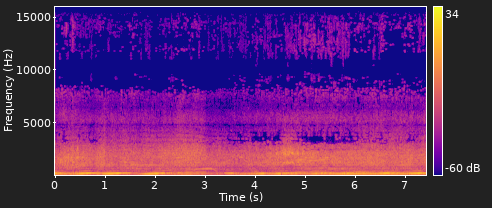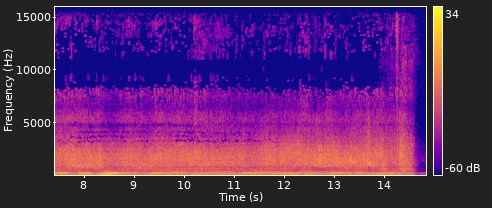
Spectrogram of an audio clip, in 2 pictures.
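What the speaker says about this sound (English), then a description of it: "the people who looted that store then did burnouts in the street while the store was being looted" A car does burnouts on a public street in Los Angeles, its engine revving hard while tires squeal in repeated rising and falling wails, loud and sustained over a broad roar of crowd and street noise.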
